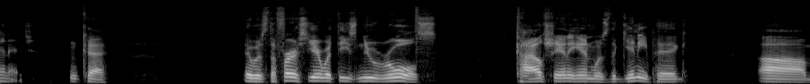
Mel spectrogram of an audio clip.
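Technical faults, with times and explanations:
4.14 to 4.19 s, wireless microphone noise hit: right after "year with these new" there's a quick swish of static, about 50 ms. The mic's FM signal briefly faded as reflected copies cancelled at the receiver, so its hiss surged over the speech.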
